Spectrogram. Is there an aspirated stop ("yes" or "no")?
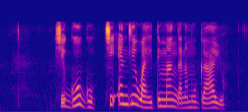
no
